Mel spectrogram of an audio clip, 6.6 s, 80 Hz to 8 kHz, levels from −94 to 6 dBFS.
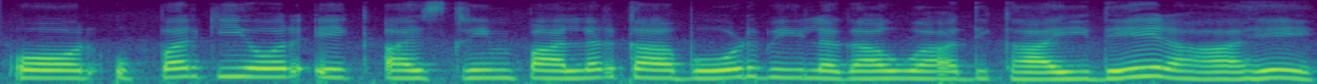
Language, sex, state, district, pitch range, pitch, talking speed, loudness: Hindi, female, Rajasthan, Jaipur, 220-245 Hz, 230 Hz, 145 wpm, -13 LUFS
